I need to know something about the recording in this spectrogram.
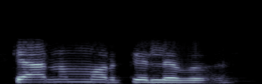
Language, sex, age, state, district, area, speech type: Maithili, female, 45-60, Bihar, Madhepura, rural, conversation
